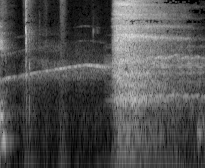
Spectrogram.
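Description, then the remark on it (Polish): A police siren wails with a slowly rising tone, then swells abruptly into a loud blare that holds and gradually fades. No one speaks. “powiedziałeś coś złego o NBC i policja teraz po nas jedzie.”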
